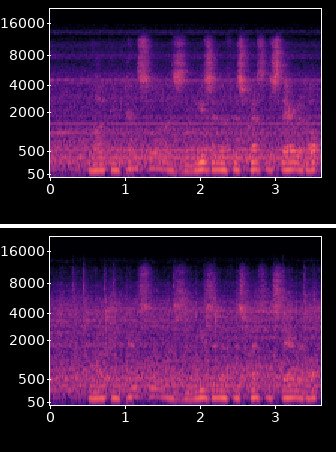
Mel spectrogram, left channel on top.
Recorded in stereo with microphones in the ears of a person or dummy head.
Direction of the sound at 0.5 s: 90° left.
